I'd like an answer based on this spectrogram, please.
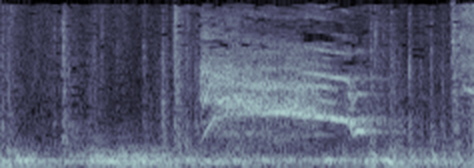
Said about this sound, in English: I can't open the door. Here, let me try.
